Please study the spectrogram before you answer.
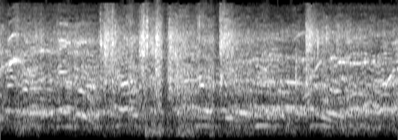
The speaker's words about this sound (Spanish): Pero cuando dos candidatos quedaron en la recta final, Iniciaron los gritos, luego los golpes. Y al final los disparos.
